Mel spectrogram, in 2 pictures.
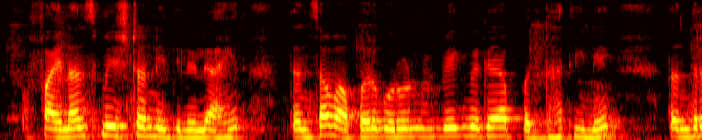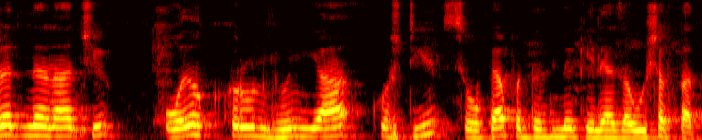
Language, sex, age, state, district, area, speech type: Marathi, male, 18-30, Maharashtra, Sangli, urban, spontaneous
